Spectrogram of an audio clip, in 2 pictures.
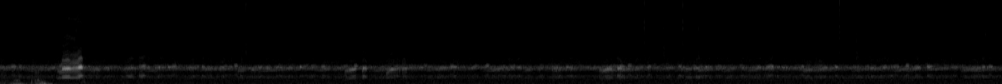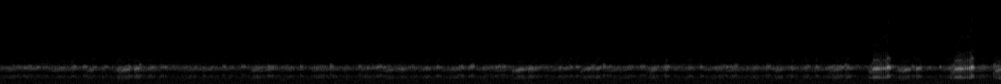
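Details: Loud, close frog chorus at a pond in a horse pasture, recorded with a Zoom device: a constant bright trilling drone, with sharper individual calls jumping out at the start and again near the end.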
